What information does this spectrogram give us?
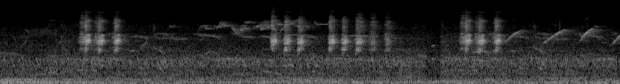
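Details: Common green magpie giving loud, harsh clicking notes in tight bursts of three, repeated several times, over a quieter background of small chirping birds and low rumble.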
